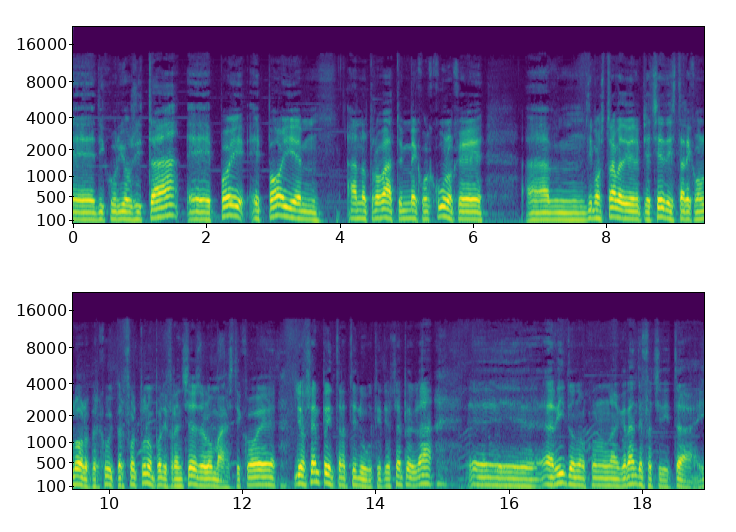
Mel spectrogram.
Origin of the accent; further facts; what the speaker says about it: Piedmont, Italy; Sarà che io vengo dal Piemonte, dove siamo tutti un po' falsi cortesi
